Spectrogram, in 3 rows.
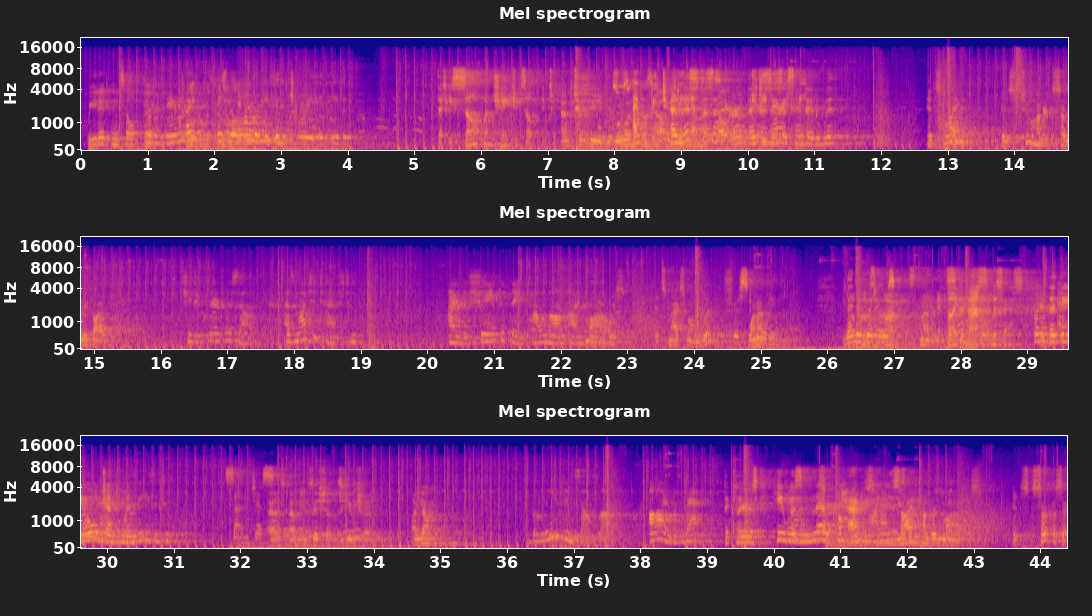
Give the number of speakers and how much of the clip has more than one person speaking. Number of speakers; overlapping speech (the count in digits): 9, about 36%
